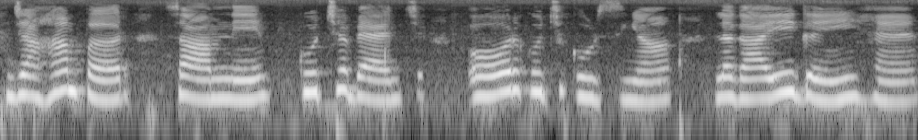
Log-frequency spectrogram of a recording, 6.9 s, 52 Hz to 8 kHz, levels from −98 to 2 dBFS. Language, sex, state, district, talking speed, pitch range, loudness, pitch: Hindi, female, Punjab, Pathankot, 95 wpm, 225-265 Hz, -15 LUFS, 245 Hz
